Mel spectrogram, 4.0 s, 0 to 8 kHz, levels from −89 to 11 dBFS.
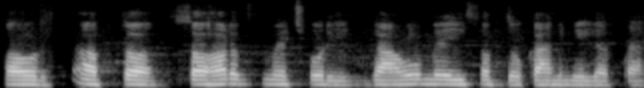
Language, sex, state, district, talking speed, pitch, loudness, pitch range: Bhojpuri, male, Bihar, Saran, 180 wpm, 145 Hz, -18 LUFS, 135-150 Hz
